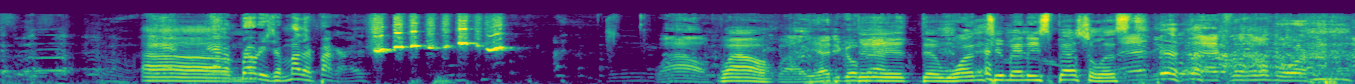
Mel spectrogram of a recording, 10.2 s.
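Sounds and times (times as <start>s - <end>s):
laughter: 0.0s - 1.5s, 3.3s - 10.1s
speech: 1.0s - 3.8s, 5.0s - 10.1s
person whistling a short high note: 2.8s - 4.0s.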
